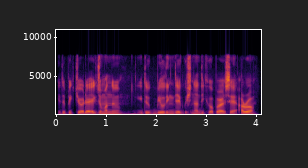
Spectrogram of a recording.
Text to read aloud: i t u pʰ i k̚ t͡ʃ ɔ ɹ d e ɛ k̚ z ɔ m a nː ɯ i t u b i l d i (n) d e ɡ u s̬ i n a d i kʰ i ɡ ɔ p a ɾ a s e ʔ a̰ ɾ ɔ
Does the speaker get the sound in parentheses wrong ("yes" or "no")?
yes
